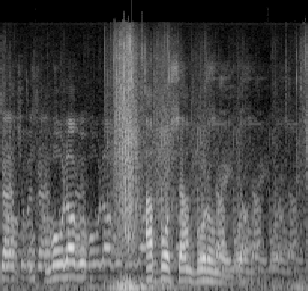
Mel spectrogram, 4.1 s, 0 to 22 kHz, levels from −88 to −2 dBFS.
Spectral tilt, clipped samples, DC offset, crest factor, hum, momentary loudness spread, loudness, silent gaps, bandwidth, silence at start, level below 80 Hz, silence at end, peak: -3.5 dB/octave; under 0.1%; under 0.1%; 24 dB; none; 16 LU; -23 LUFS; none; 17 kHz; 0 s; -38 dBFS; 0 s; 0 dBFS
